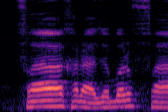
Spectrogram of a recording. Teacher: ফা উপরে দাঁত নিচের ঠোঁটের সাথে লাগিয়ে উচ্চারণ করবেন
